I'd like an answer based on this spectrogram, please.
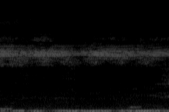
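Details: Crickets at Taman Rakyat Klang after dark produce an unbroken, piercing high drone, while a heavy low hum fills the background.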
